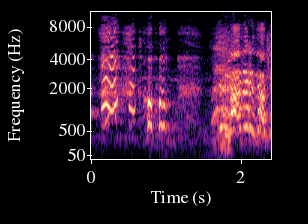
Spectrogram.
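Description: Laughter in short, quick bursts: one run in the first second, a pause, and another brief run near the end.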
